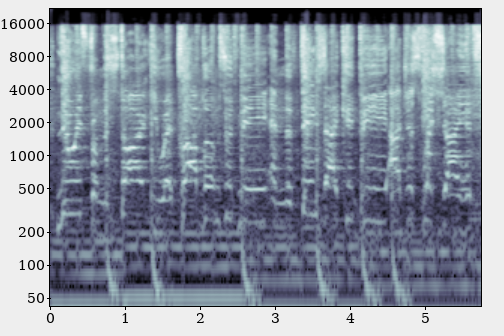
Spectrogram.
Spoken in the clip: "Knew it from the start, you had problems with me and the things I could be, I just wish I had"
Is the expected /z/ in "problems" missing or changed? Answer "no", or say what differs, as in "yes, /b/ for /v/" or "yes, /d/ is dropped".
no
